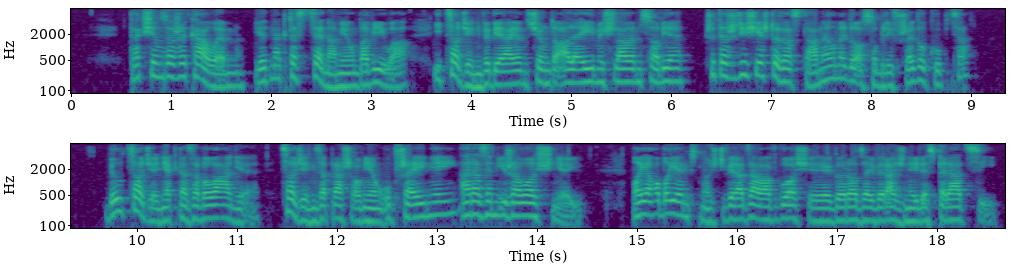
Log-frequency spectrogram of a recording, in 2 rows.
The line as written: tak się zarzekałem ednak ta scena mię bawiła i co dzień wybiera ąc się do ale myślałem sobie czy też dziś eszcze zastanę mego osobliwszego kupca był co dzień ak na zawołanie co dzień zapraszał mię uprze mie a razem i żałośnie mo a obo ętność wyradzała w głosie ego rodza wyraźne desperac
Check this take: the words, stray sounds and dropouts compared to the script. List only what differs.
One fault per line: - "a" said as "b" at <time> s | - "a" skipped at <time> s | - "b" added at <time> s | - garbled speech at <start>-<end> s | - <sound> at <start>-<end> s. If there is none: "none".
none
